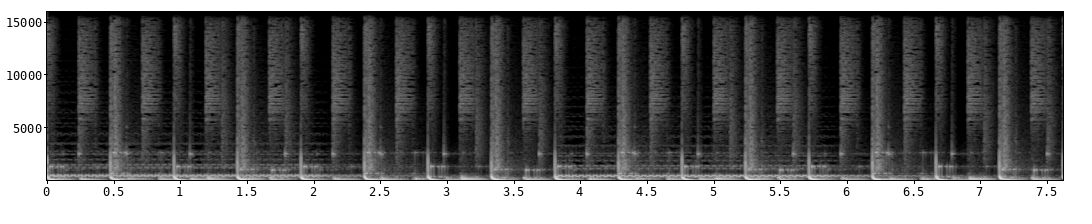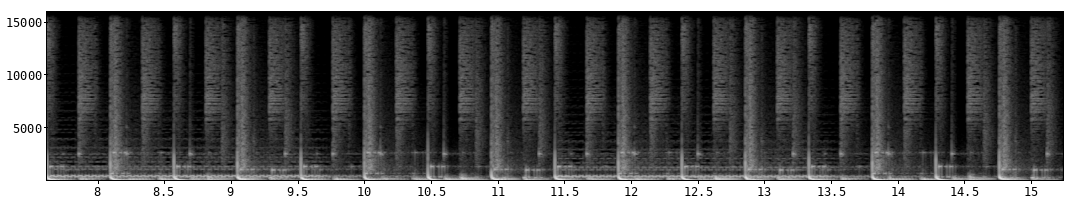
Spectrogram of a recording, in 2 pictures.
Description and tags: A waiting-time inspired loop with some SID-like sound
loop, SID, waiting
